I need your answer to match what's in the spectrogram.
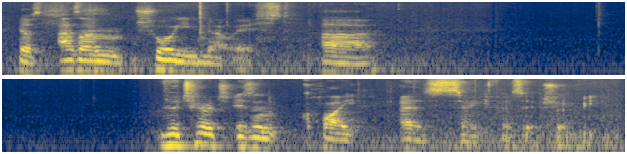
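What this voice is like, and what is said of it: Put-on Barovian accent. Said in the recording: “why am I doing the Barovian accent?”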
